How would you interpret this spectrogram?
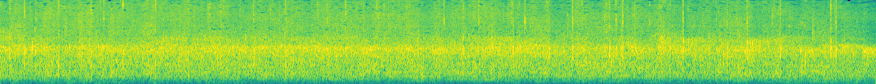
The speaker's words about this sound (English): Please, a warm round of applause.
